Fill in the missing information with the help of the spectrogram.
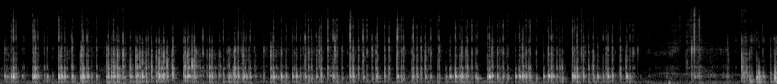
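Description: Long acrylic nails rapidly tap and scratch the front and side panels of a hollow, medium brown pebbled-leather Michael Kors tote. The result is a dense stream of dry, crinkly clicks and scrapes with a hollow mid-range tone around 360 Hz. The sound eases into softer scratching near the end before a few final taps.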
